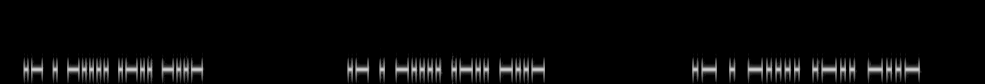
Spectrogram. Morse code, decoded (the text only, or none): AE6LX AE6LX AE6LX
